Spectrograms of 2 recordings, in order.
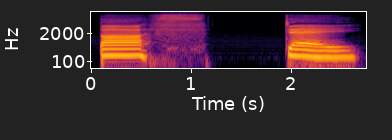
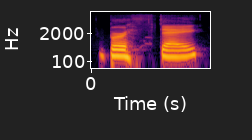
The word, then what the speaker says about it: birthday: it happy happy B we have that letter box vowel sound uh no R we don't say b b t h bir day bir day birthday so I tend to hear things like birday bird birthday but we just want Noah it's actually easier relax the tongue birth birth birthday birthday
